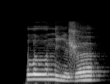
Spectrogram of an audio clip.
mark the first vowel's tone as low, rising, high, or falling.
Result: high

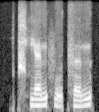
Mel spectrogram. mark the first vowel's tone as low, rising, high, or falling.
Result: rising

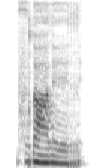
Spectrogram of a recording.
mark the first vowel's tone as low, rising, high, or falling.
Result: high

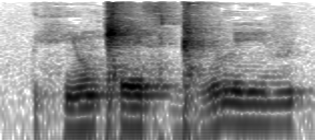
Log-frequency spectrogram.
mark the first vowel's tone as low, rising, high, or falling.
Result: rising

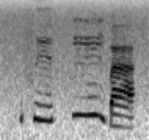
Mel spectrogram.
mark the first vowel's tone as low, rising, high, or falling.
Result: high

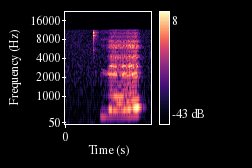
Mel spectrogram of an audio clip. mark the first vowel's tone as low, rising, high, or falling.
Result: rising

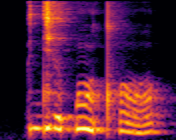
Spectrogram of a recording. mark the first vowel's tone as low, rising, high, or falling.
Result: falling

